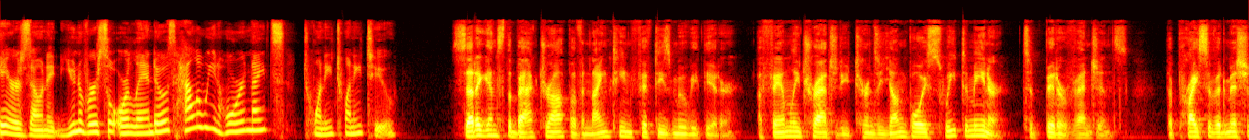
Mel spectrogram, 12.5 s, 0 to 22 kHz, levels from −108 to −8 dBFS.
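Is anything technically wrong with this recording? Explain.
Yes. There is short concealed packet loss at 3.41–3.45 s and 8.87–8.91 s. About 20 ms of speech went missing each time. The receiver extended the preceding sound and blended back, leaving a brief smear or wobble.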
